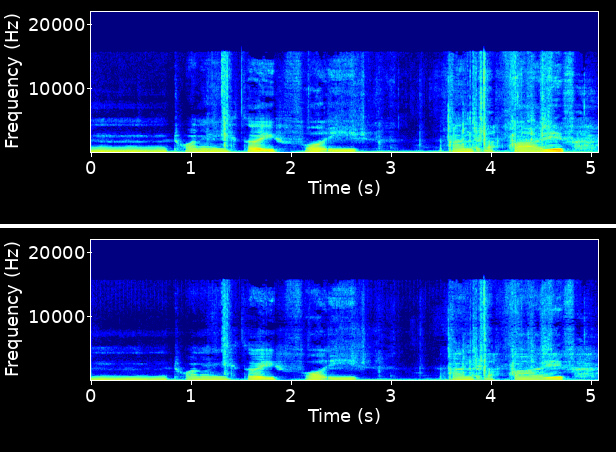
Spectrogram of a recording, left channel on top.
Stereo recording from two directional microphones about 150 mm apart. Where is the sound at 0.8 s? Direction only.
40° left (ahead or behind).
